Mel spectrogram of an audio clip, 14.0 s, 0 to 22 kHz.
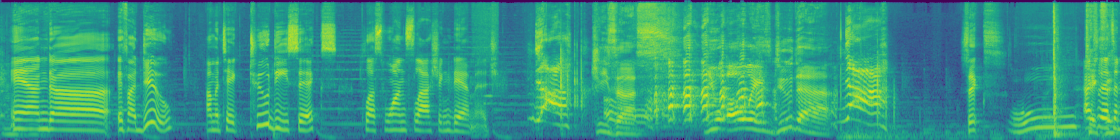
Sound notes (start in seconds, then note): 6.6 yelling; 8.0 laughing; 10.5 yelling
